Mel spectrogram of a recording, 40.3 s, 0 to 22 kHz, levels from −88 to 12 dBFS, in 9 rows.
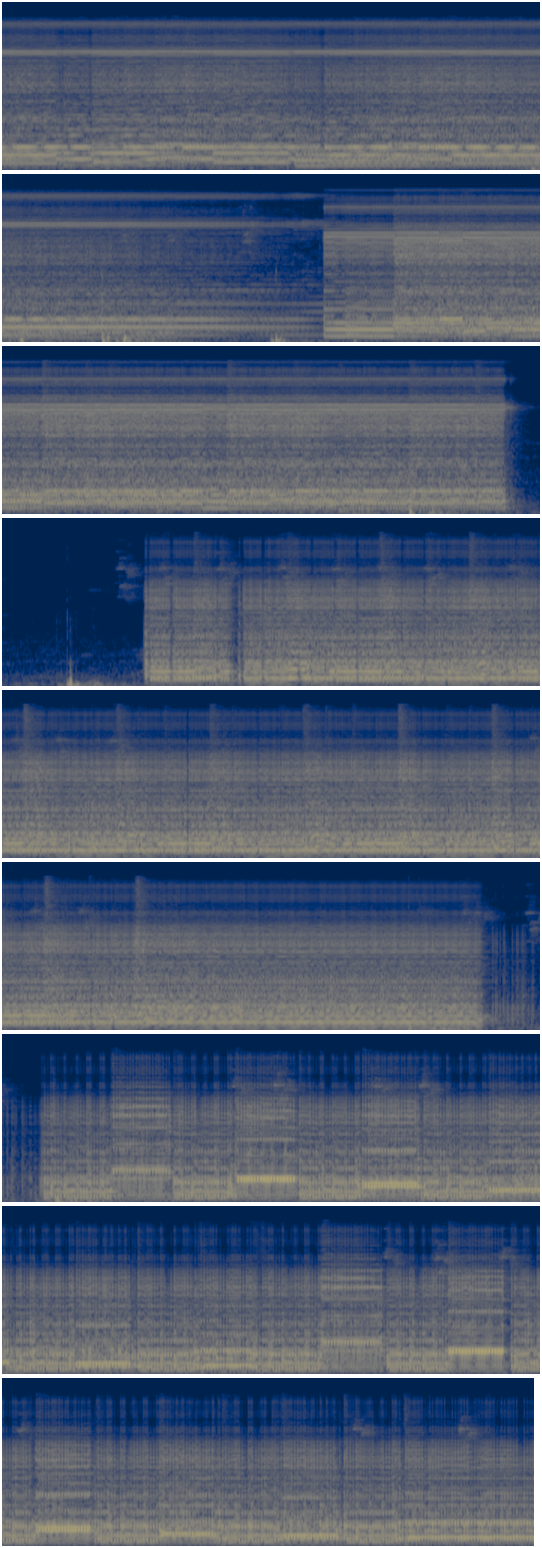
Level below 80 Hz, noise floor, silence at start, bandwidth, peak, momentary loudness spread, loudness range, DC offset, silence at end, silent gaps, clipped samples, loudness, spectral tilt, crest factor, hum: -50 dBFS; -61 dBFS; 0 s; 15.5 kHz; -10 dBFS; 6 LU; 5 LU; under 0.1%; 0 s; none; under 0.1%; -26 LUFS; -4 dB/octave; 16 dB; none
